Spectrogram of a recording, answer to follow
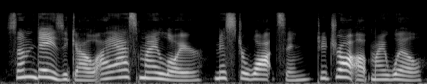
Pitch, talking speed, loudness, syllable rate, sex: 250 Hz, 195 wpm, -16 LUFS, 4.4 syllables/s, female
